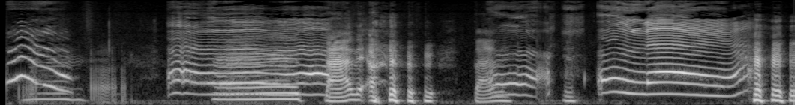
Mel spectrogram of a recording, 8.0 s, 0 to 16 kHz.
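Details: Sick 4-month-old baby cries while his father imitates the baby's sneezing sound: drawn-out rising and falling wails with sobbing catches, brief adult imitation audible.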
